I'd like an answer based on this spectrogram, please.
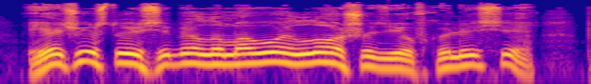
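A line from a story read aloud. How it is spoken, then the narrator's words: Groaning. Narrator (Russian): простонал Теодор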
